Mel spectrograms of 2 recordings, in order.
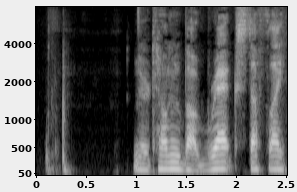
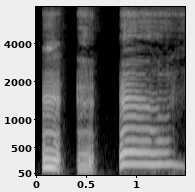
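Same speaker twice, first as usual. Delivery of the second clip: eerie humming voice; 11 semitones higher, 4 dB quieter than usual. Retold or imitated. The mysterious voice returns.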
